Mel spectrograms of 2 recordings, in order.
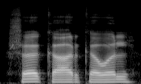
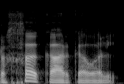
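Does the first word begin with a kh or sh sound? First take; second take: sh; kh. First: The first word begins with an sh sound. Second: The first word begins with a kh sound. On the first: "You can say sh" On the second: "or you can say kh"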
